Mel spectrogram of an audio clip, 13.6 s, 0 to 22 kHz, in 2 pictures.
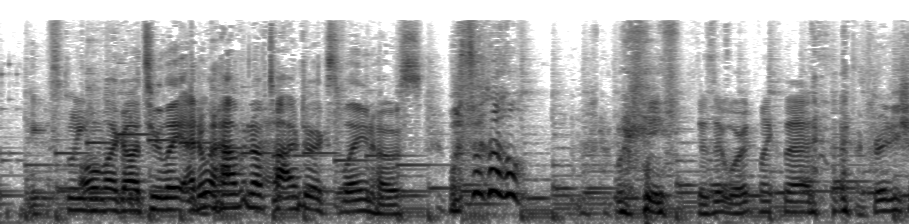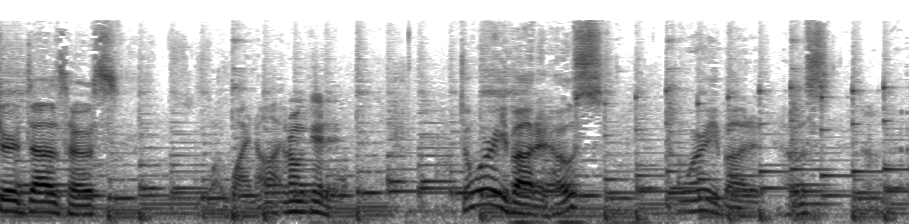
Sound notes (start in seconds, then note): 3.4 laughing; 3.4 laughs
